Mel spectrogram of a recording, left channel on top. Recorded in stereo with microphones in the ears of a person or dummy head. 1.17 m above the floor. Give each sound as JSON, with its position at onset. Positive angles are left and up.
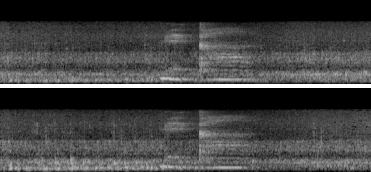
{"t": 1.6, "sound": "a child speaking", "side_deg": -35, "distance_m": 1.1}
